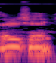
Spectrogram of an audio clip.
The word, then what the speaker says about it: Auger: This is a French word, so it's pronounced Auger.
